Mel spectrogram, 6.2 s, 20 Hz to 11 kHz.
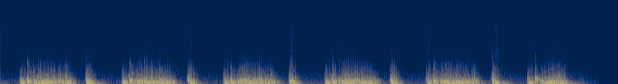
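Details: Heart sounds: loud, prolonged low whooshing beats at about 59 a minute, each followed by a short thud.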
